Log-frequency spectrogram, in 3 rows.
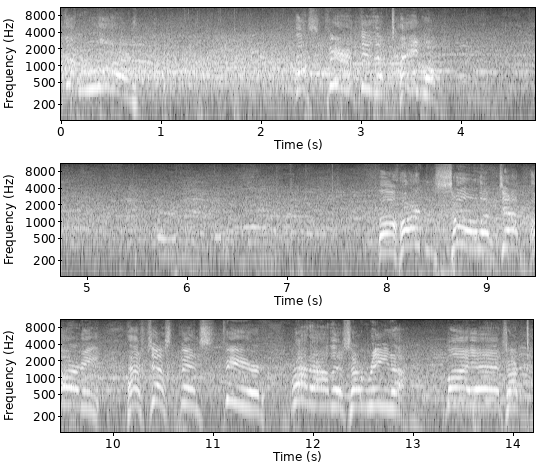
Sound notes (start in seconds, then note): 4.9 audience chattering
